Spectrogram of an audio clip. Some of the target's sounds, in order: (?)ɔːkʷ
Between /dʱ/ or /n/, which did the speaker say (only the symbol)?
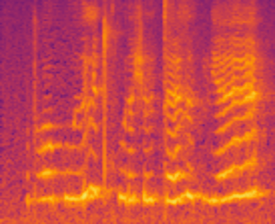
dʱ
